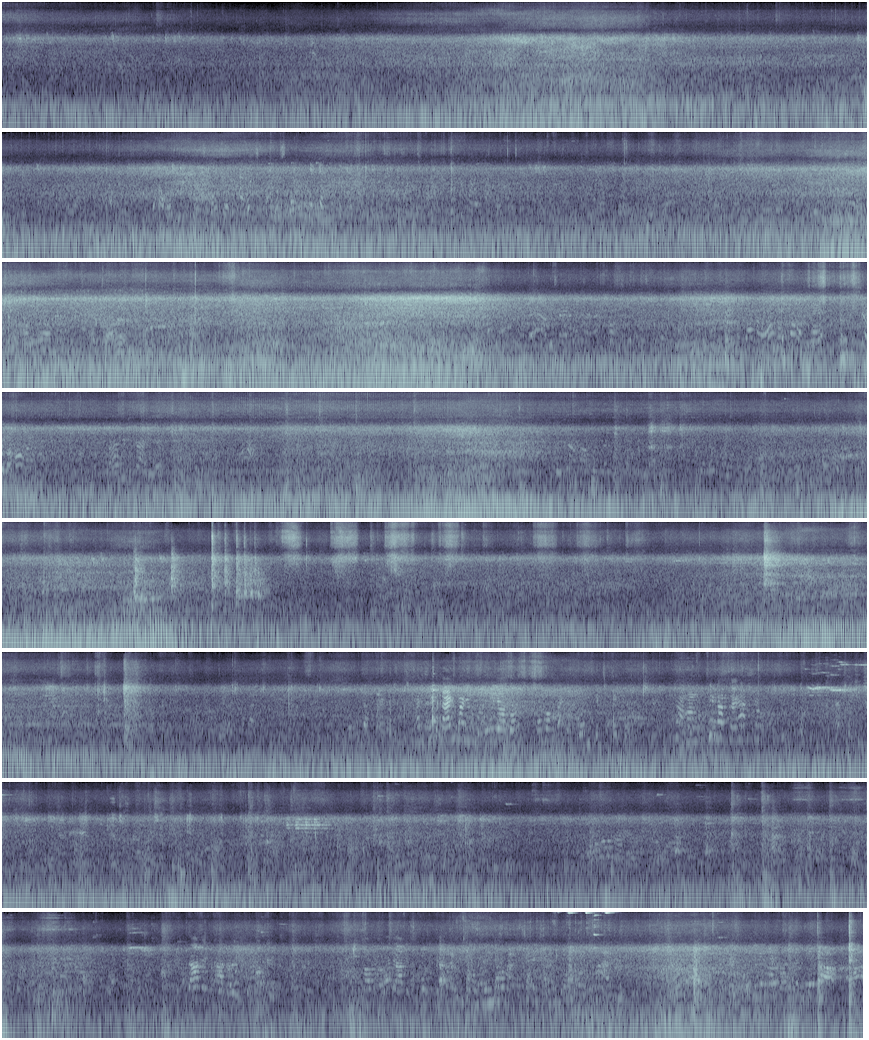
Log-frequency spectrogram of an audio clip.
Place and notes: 北辰公有市場, Magong City - Walking through the market
Walking through the market, Traffic Sound, Birds singing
